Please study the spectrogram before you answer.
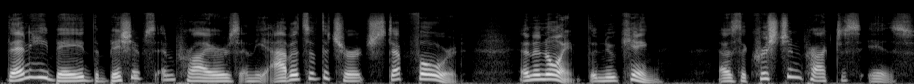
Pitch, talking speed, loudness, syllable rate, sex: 190 Hz, 165 wpm, -18 LUFS, 4.1 syllables/s, female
